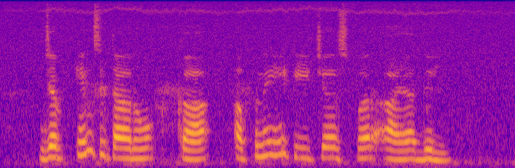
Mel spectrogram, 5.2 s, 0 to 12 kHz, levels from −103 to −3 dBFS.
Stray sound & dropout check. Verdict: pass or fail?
pass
